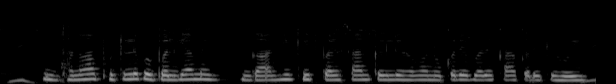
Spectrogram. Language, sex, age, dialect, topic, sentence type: Bhojpuri, female, 18-24, Western, agriculture, question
